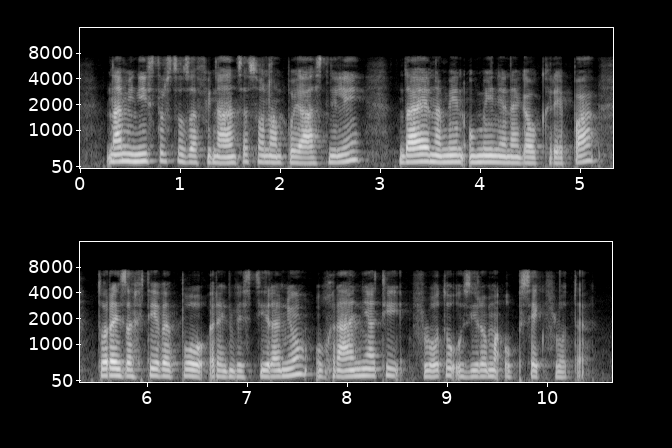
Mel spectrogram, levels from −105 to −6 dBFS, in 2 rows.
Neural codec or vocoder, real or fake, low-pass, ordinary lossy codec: codec, 16 kHz, 16 kbps, FreqCodec, smaller model; fake; 7.2 kHz; MP3, 96 kbps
